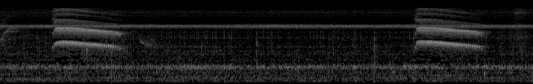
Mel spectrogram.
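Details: Yungas tody-tyrant in bamboo in dense yungas valley vegetation, San Juan del Oro, southern Peru: two short, slightly falling nasal notes about three and a half seconds apart over a steady high insect drone.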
